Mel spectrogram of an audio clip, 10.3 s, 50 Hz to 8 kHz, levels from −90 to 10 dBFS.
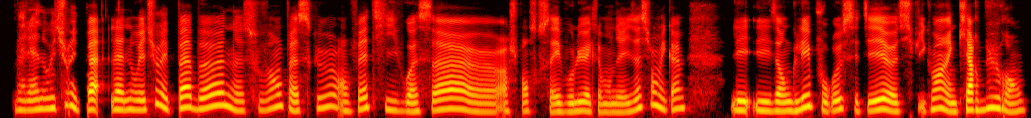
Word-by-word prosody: Bah, 195 -1 -5
la 195 +1 -1
nourriture 225 +7 -1
est 225 -7 -2
pas, 200 0 +4
la 200 0 +2
nourriture 200 +8 -1
est 225 - +1
pas 235 +4 +4
bonne, 240 -2 +1
souvent, 210 +8 -3
parce 185 -6 +1
qu'en 235 -5 -4
fait, 215 +5 -3
ils 190 -2 -4
voient 170 -1 -1
ça, 205 +4 +3
heu- 160 -2 -2
alors - - -3
je - - -9
pense 170 0 -5
que - - -7
ça 155 - -2
évolue 165 +2 -1
avec 170 -2 -1
la 155 - -5
mondialisation, 170 - -2
mais 220 - -2
quand 205 - -3
même- 225 +1 -2 0.5
les 190 -2 +2
les 180 -1 0
Anglais, 180 +9 +2
pour 185 -7 -3
eux, 205 - +1
c'était, 190 +1 +3
heu, - - -1
typiquement 210 +6 -3
un 175 -7 +2
carburant. 195 -1 +2
195 Hz, 235 wpm, -25 LUFS, 175-220 Hz, 0.5 s, pas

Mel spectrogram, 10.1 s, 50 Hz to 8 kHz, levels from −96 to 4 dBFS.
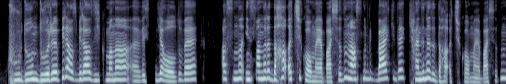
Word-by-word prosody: kurduğun 210 +2 +2
duvarı 210 +4 +4
biraz 275 -9 +1
biraz 235 -3 +2
yıkmana, 215 +2 0
eee, 170 -1 -6
vesile 195 +4 -3
oldu 170 +3 -1
ve 220 +2 +1 0.5
aslında 245 +1 -1
insanlara 250 +1 +2
daha 275 +6 +2
açık 240 +1 -2
olmaya 160 -4 0
başladın 205 - -1
ve - - +5
aslında 245 +1 -1
bi 245 - -8
belki 250 0 +2
de 280 +1 -2
kendine 235 +5 +2
de 205 -6 -6
daha 170 0 -3
açık 140 +2 -11
olmaya 140 -3 -7
başladın. 175 - -5
220 Hz, 155 wpm, -20 LUFS, 185-245 Hz, 0.5 s, ve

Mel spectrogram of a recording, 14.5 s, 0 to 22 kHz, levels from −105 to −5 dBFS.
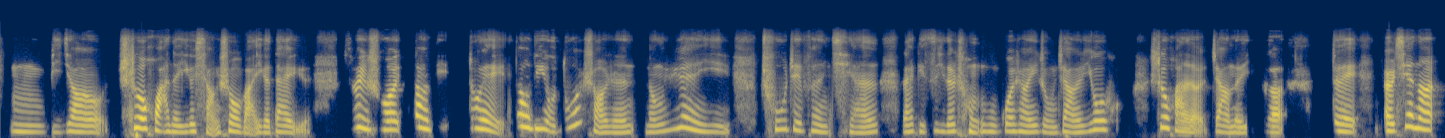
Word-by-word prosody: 嗯， 190 -2 -4
比 180 0 -13
较 185 -2 +2
奢 295 -2 +7
华 230 -7 +4
的 190 -1 -1
一 180 - -4
个 205 - +1
享 205 - -3
受 205 -4 +2
吧、 - - 0
一 175 - -4
个 170 - 0
待 185 -1 -1
遇。 - - -8 0.3
所 325 - +1
以 285 - +5
说 255 0 +4 0.2
到 315 -4 +6
底 325 +7 -14 0.2
对， 265 - +2
到 340 -2 +6
底 280 -1 +1
有 250 -7 0
多 340 - -3
少 - - 0
人 175 +1 -3
能 185 +3 -5
愿 270 -5 0
意 190 -2 -8 0.3
出 265 0 -3
这 245 -4 -3
份 205 -4 -5
钱 175 +1 -4 0.2
来 190 +1 -2
给 195 -1 -9
自 215 - -12
己 200 - -7
的 195 +1 +1
宠 200 -3 -4
物 200 -1 -5
过 205 +2 -2
上 195 -2 -1
一 - - -2
种 175 -4 -6
这 190 - -3
样 180 - +1
的 175 - -1
优 255 +5 +1 0.4
奢 310 -1 +3
华 285 - +1
的 - - +1
这 200 - -3
样 175 -2 0
的 170 -1 -1
一 - - -4
个 175 -2 +1 0.5
对。 200 -4 +2 0.2
而 215 -1 +7
且 340 +9 +3
呢， 275 -5 +7
200 Hz, 255 characters per minute, -21 LUFS, 185-260 Hz, 0.5 s, 奢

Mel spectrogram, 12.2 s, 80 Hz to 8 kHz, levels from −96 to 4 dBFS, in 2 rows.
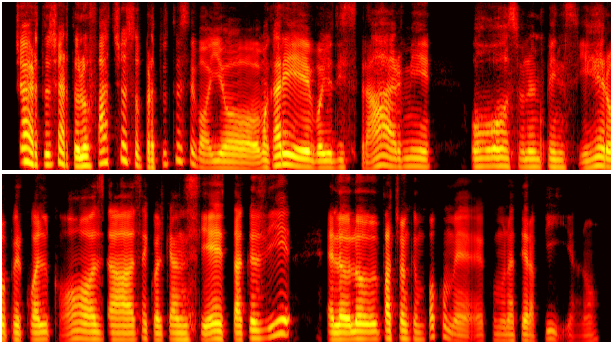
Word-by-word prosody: Certo, 210 -6 +4
certo, 180 -6 +2
lo 160 +1 +8
faccio 215 - -2
soprattutto 185 - -6
se 240 - -7
voglio 120 -3 0
magari 155 +2 +6
voglio 125 -1 +1
distrarmi 140 +2 -3 0.4
o 145 +1 +1
sono 135 0 -5
in 135 -1 -3
pensiero 135 +2 -2
per 125 -1 -5
qualcosa, 125 0 -1
sai 140 +3 -10
qualche 120 +1 -5
ansietta 125 +1 0
così. 150 - -1 0.4
E 125 - 0
lo 125 0 +6
lo 135 0 +3
faccio 145 +1 -1
anche 135 -1 -4
un 125 -1 -10
po' 170 - -8
come 110 - -11
come 115 - -19
una 110 0 -9
terapia, 115 +4 -10
no? 105 +4 -24
135 Hz, 160 wpm, -26 LUFS, 125-150 Hz, 0.4 s, lo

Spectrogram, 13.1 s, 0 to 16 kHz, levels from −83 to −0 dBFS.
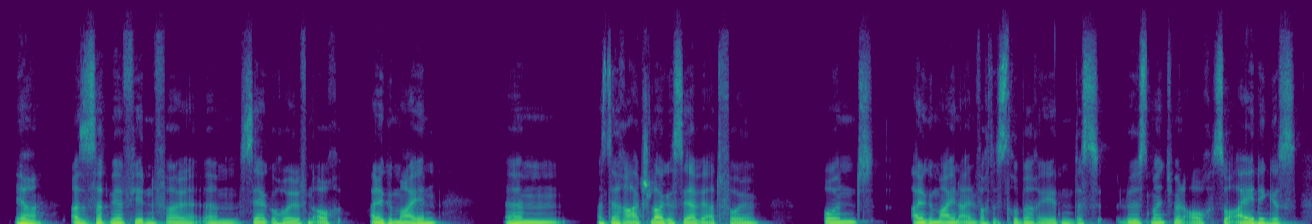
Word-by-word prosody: Ja, 125 0 +4 0.2
also, 135 -1 +2
es 125 - -5
hat 140 -1 +2
mir 130 -1 +5
auf 120 +1 -5
jeden 125 +1 +2
Fall, 120 -3 -1
ähm, 115 -1 -1
sehr 120 -1 +1
geholfen, 115 +4 -1
auch - - -3 0.3
allgemein. 125 +2 +3 0.6
Ähm, 115 -2 +2 0.3
also, 125 -4 -2
der 130 - +3
Ratschlag 125 +2 +3
ist 125 +1 0
sehr 120 -2 +2
wertvoll 60 - -2 0.6
und 120 -2 +1 0.3
allgemein 120 -2 +3
einfach 120 +2 -2
das - - -5
drüber 120 -3 -1
Reden. 120 0 -2
Das 130 +2 -6
löst 125 -2 -1
manchmal 120 -1 0
auch - - -4
so - - -3
einiges. 135 0 +1
120 Hz, 145 wpm, -24 LUFS, 115-130 Hz, 0.6 s, mir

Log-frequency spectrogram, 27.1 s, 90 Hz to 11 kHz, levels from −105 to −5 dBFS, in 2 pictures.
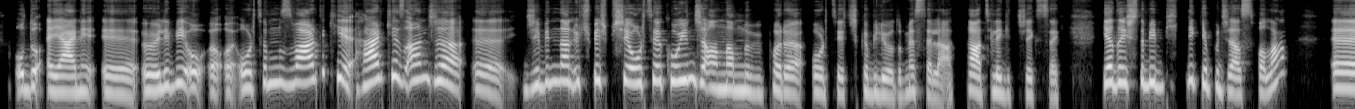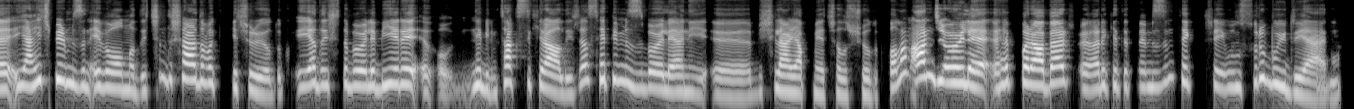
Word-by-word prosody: Odu 215 +3 0
e, 200 -1 +1
yani, 195 0 +3
ııı, 180 -3 -2
öyle 210 +4 0
bir 285 - +1
o 475 0 0
ö - - -3
e - - -5
ortamımız 270 +5 -4
vardı 295 +8 +6
ki 365 -9 +1
herkes 325 - +5
anca, 305 - +1
ııı, 195 -6 -3 0.2
cebinden 290 +7 -1
3-5 315 +3 -4
bir - - -14
şey 300 - +1
ortaya 285 +2 0
koyunca 310 0 +1
anlamlı 215 -3 -1
bir 180 - -11
para 190 -4 -2
ortaya 185 -1 -6
çıkabiliyordu. 175 -2 -6
Mesela, 190 -5 -5
tatile 195 -2 +2
gideceksek 170 -3 -10 0.4
ya 290 0 +4
da, - - +2
işte, 285 0 -1
bir 280 -5 0
piknik 285 +4 -9
yapacağız, 195 -8 -3
falan. 190 - -1 0.5
Iıı, 225 -1 +4
ya 245 -1 +3
hiçbirimizin 300 -4 +1
evi 235 +1 -1
olmadığı 210 -4 -3
için 330 - -9
dışarıda 325 -2 +4
vakit 285 0 -6
geçiriyorduk 185 -6 -5
ya 250 +4 +1
da, 260 - -3
işte, 255 0 -6
böyle, 250 -1 +1
bir 250 - -1
yere, 275 - +3
ı - - -10
o 470 -3 -10
ne 230 +4 -4
bileyim, 210 -6 -5
taksi 300 +4 +1
kiralayacağız. 220 - +1
Hepimiz, 300 -9 -2
böyle, 215 -4 +1
hani, 195 -2 -4
ııı, 160 -1 -6
bir - - -14
şeyler 205 0 +1
yapmaya 185 -2 -2
çalışıyorduk, 170 -1 -9
falan. 240 - +2
Anca 350 -4 +7
öyle, 285 -1 +6 0.2
hep 280 +6 -3
beraber, 285 +1 +7
ııı, 215 - -1
hareket 240 +2 -3
etmemizin 240 +7 -8
tek 295 -2 -2
şey 240 -4 -6
unsuru 235 - -3
buydu, 235 -9 -1
yani. 150 -3 -2
235 Hz, 175 wpm, -24 LUFS, 195-290 Hz, 0.5 s, Anca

